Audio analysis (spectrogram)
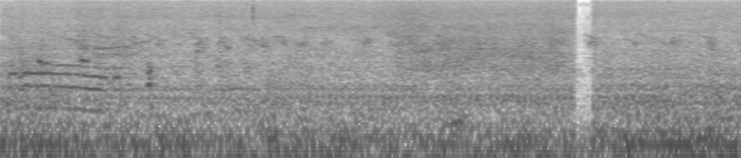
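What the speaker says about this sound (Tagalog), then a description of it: "Tapos ito yung isa nating pinalahi na itim na sisiw." Chickens and black chicks at a poultry breeding setup, with soft clucks and chirps scattered over steady background noise, no talking.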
